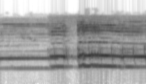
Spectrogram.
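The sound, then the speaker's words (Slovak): A rooster crowing: one sustained, bright, harmonic call that is loud and heard alone. “Kohútik, pridaj, solo máš.”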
